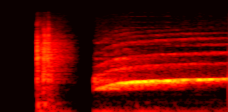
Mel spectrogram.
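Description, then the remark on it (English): A short muffled thump, then an alarm siren wails upward in pitch and holds a loud, steady, piercing tone with no one speaking. “Sorry, there's an alarm.”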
